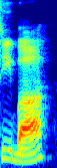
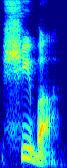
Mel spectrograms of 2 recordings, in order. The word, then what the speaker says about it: Sheba: It can be pronounced Siba or Sheba.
